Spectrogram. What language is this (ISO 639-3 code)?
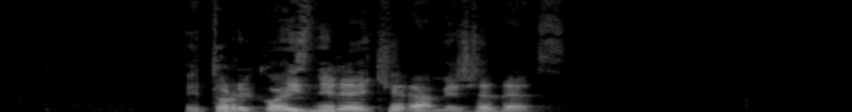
eus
